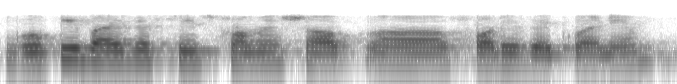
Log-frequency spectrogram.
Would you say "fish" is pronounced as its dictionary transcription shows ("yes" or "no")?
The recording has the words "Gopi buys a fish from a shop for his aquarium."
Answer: no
